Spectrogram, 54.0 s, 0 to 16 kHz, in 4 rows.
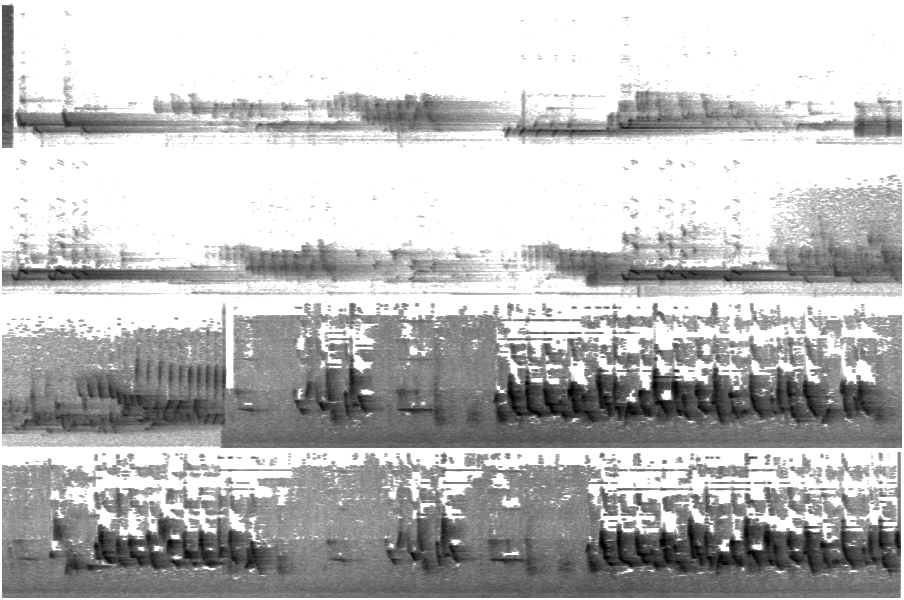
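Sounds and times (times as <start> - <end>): steady rushing background noise: 0.0 - 0.2, 30.4 - 53.9
birds chirping and singing: 21.4 - 53.9.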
